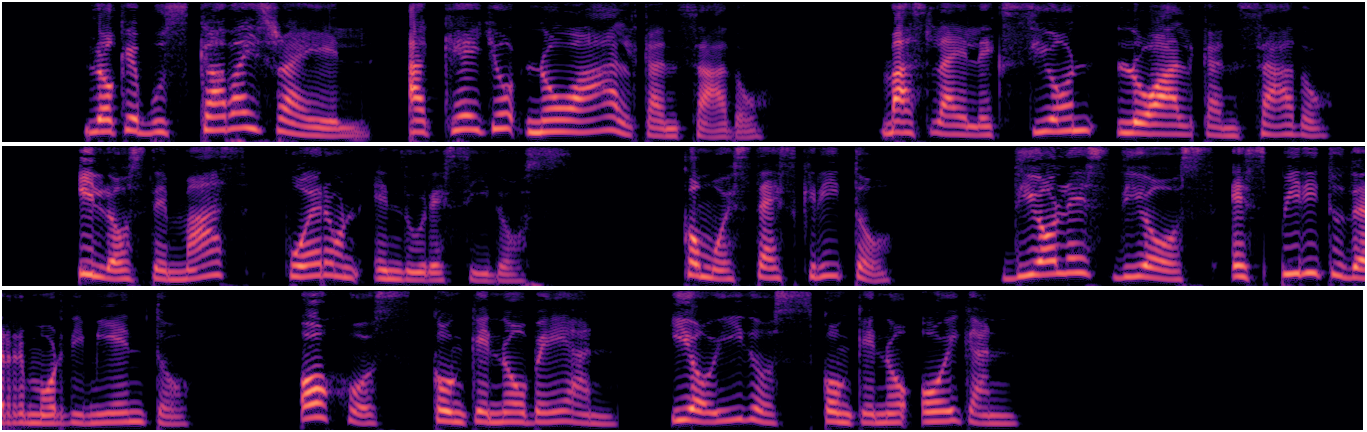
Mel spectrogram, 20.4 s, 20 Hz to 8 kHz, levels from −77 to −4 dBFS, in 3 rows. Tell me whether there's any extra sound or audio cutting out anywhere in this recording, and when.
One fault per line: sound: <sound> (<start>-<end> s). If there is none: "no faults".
no faults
